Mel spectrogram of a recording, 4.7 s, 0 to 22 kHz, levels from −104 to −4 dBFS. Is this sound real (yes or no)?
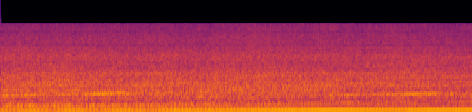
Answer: yes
